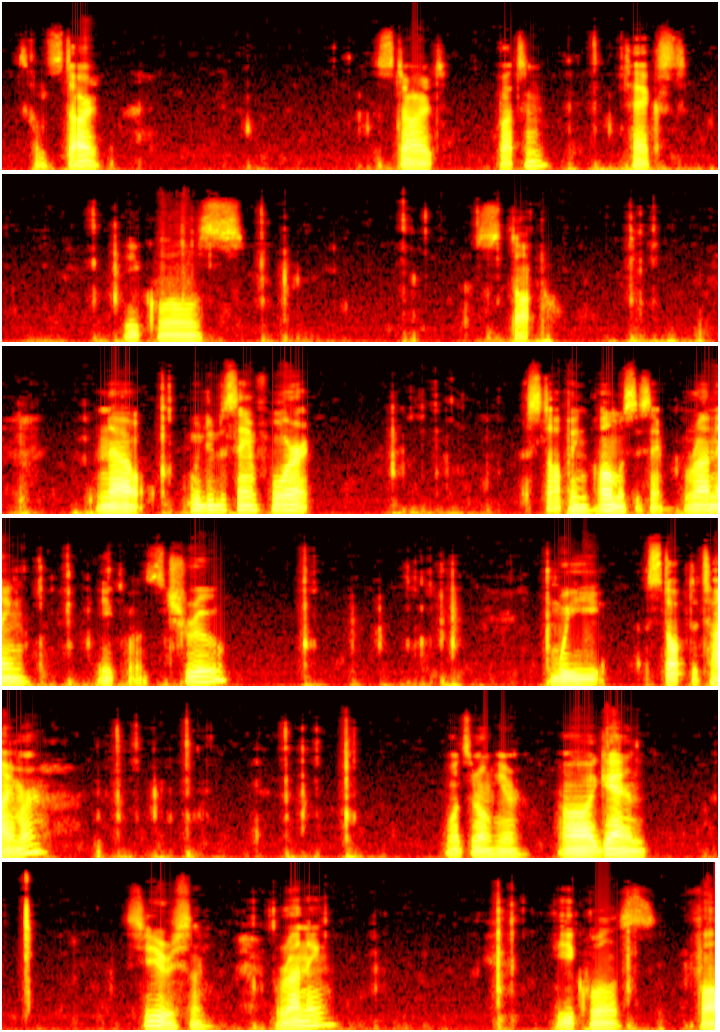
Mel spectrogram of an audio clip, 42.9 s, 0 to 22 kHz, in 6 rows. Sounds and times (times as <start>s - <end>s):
Inside, small room: 0.0s - 42.9s
Speech: 0.2s - 1.0s, 3.8s - 5.5s, 6.2s - 6.8s, 8.4s - 9.6s, 11.9s - 12.7s, 15.2s - 17.4s, 19.6s - 21.8s, 22.4s - 23.8s, 27.0s - 29.1s, 33.1s - 35.1s, 37.0s - 37.9s, 38.5s - 39.2s, 41.3s - 42.9s.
